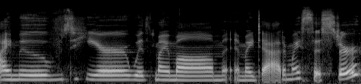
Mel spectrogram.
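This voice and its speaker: A woman with an American accent and an unremarkable speaking voice talks at a fairly slow pace and a fairly high pitch on a very clean recording with a silent background. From New Jersey, near Philadelphia. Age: 20s. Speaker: podcast co-host. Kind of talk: casual chat.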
